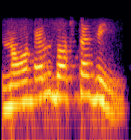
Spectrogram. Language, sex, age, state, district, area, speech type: Odia, female, 60+, Odisha, Gajapati, rural, conversation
